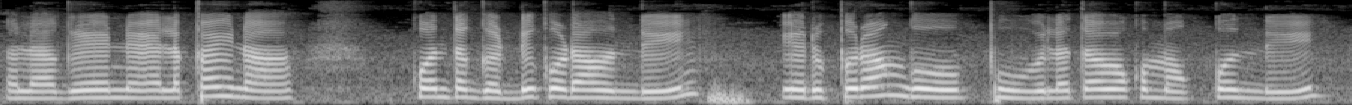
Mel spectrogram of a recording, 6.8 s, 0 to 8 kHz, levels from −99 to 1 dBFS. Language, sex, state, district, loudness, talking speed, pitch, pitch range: Telugu, female, Telangana, Hyderabad, -15 LUFS, 105 wpm, 220 Hz, 205-230 Hz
